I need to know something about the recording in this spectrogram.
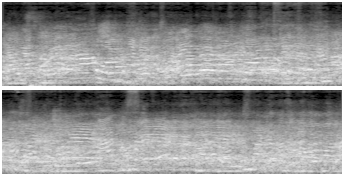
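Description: A large crowd of young people chatters and shouts loudly in an echoing hall.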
